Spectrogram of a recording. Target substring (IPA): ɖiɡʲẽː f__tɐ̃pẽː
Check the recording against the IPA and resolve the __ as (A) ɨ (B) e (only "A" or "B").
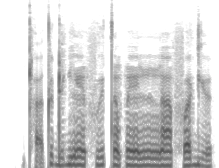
A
